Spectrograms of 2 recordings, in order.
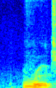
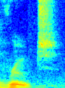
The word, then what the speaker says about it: route: It does have a route or route split, whatever pronunciation you want to go with. Technically, I should be saying it as root, but I'm so used to hearing route because like everyone online is American.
